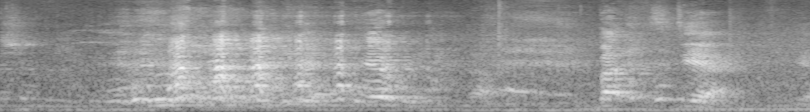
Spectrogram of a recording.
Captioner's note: laughter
